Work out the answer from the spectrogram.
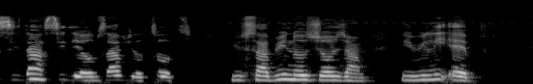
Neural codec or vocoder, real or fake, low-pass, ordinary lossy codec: none; real; 9.9 kHz; AAC, 64 kbps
